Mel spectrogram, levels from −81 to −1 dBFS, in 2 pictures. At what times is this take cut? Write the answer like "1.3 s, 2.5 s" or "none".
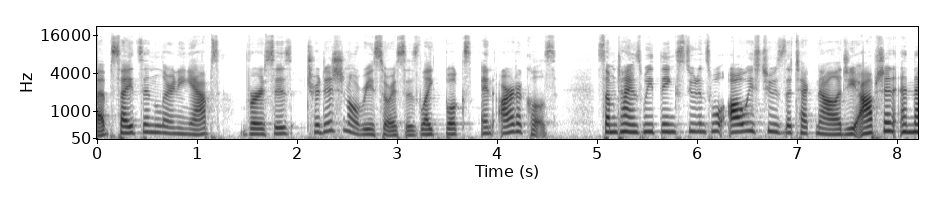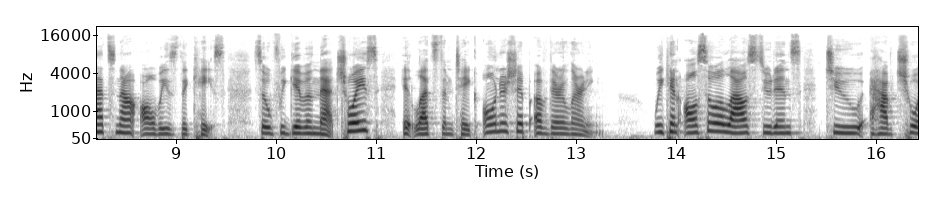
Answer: none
